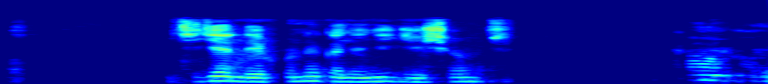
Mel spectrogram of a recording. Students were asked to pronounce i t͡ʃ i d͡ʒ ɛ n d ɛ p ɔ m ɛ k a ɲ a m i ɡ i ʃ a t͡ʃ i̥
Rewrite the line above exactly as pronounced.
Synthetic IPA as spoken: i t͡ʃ i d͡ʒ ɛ n d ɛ p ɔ n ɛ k a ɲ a ɲ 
